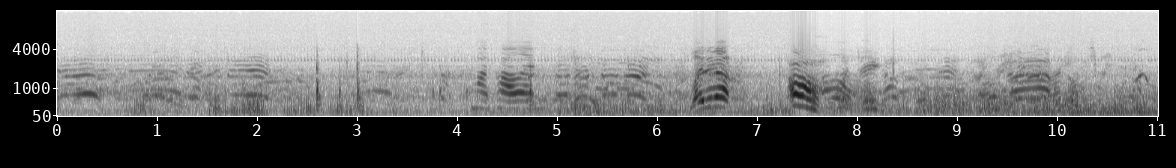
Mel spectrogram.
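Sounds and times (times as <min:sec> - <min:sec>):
distant people calling and shouting: 0:00.0 - 0:11.0.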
